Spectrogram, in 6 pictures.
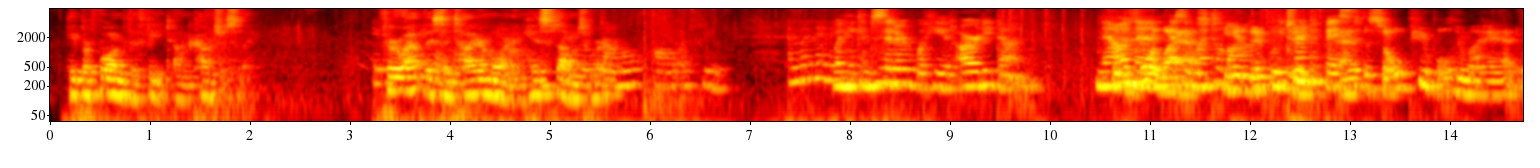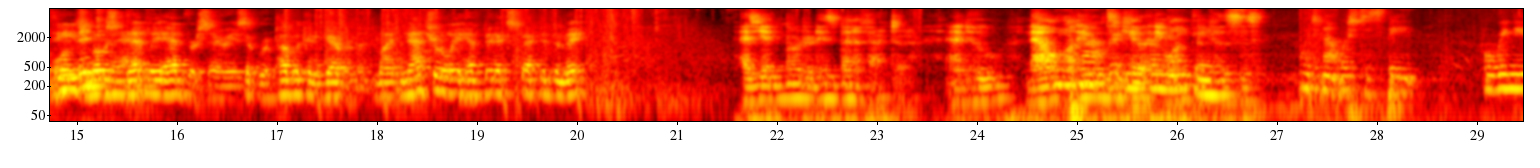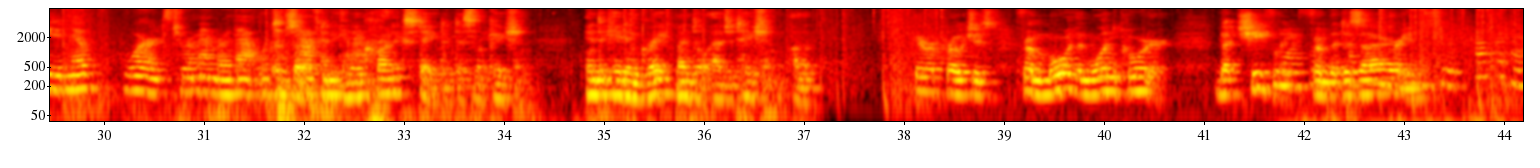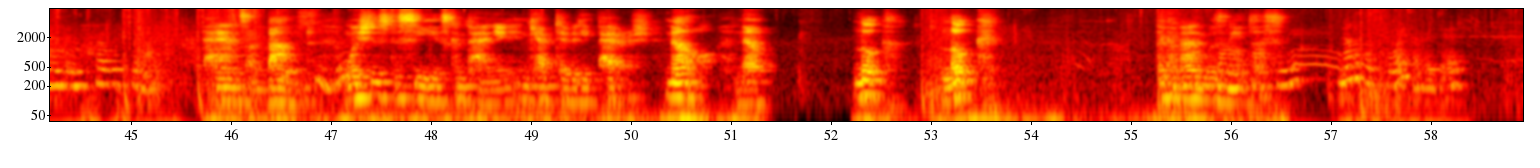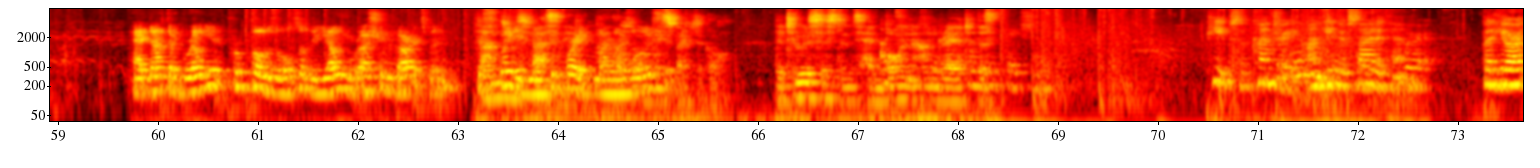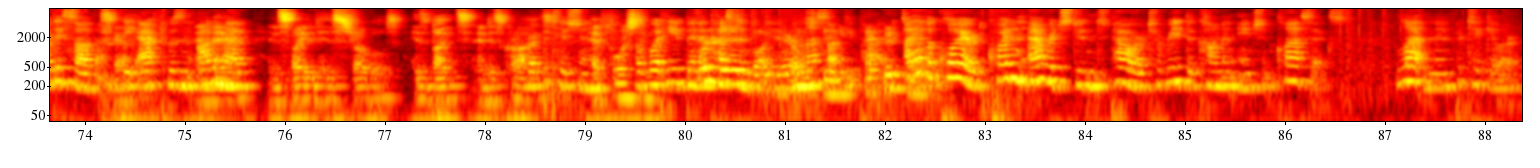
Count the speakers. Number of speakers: seven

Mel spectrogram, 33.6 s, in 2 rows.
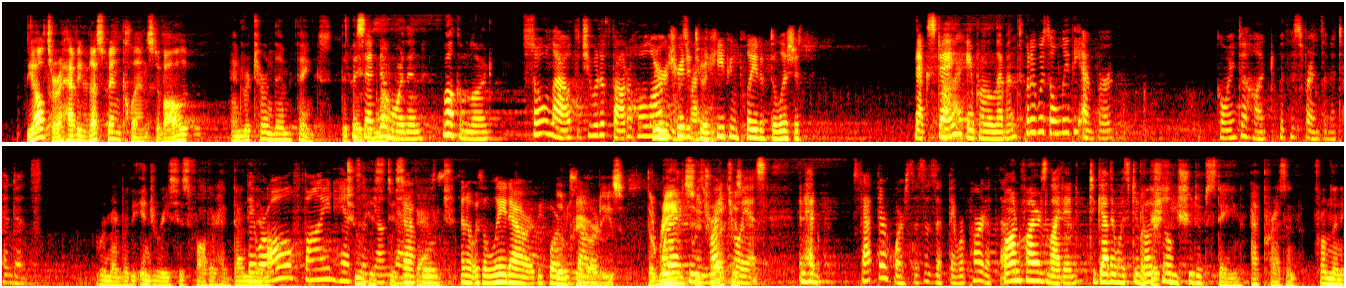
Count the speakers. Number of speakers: five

